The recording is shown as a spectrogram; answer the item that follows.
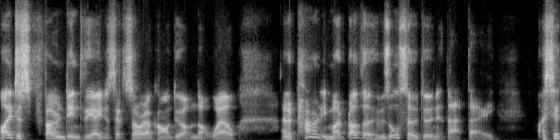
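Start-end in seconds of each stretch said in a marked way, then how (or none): none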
